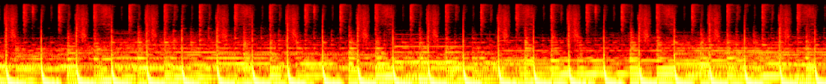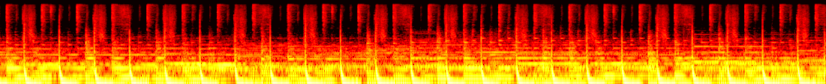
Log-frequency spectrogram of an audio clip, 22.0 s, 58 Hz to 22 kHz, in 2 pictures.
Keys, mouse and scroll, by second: 2.3 click, 3.1-7.8 drag, 3.8 KP_Enter, 5.5 alt+h, 11.9-13.3 drag, 12.7 KP_Enter, 16.3 click, 16.6 click, 17.1-17.6 scroll down 1, 18.4 click, 18.8 click, 19.3 shift+click, 19.9 m, 20.7-21.8 scroll up 2, 21.8 click.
